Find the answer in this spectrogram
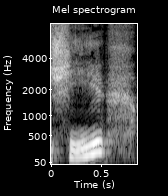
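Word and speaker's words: Sidhe: Ski spricht man das aus. – Ski spricht man das aus? – Ja, das ist ja ein Originalname aus der keltischen Mythologie.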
